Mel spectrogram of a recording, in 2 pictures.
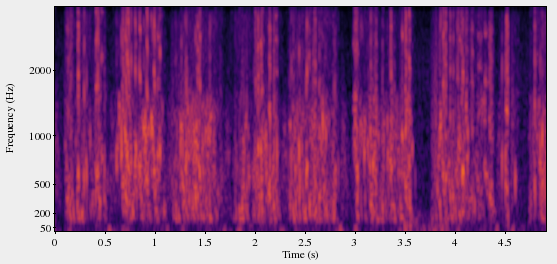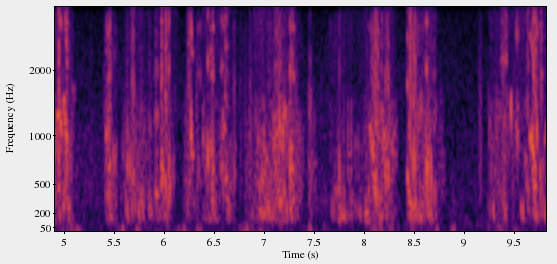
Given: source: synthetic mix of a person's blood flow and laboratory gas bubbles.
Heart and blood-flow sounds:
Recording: Doppler ultrasound of blood flow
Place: subclavian vein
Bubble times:
0.09-0.55 s: bubbles
0.57-1.13 s: bubbles
1.15-1.71 s: bubbles
1.75-2.28 s: bubbles
2.31-2.85 s: bubbles
2.97-3.61 s: bubbles
3.75-4.54 s: bubbles
4.57-4.66 s: bubbles
4.73-5.12 s: bubbles
5.39-5.54 s: bubbles
5.58-6.16 s: bubbles
6.21-6.75 s: bubbles
6.86-7.41 s: bubbles
7.65-8.34 s: bubbles
8.43-8.77 s: bubbles
9.22-9.83 s: bubbles
From the record:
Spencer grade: 4 (maximum detectable bubble signal sounding continuously throughout systole and diastole of every cardiac period, and overriding the amplitude of the normal cardiac signals)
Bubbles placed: anywhere in the cardiac cycle

